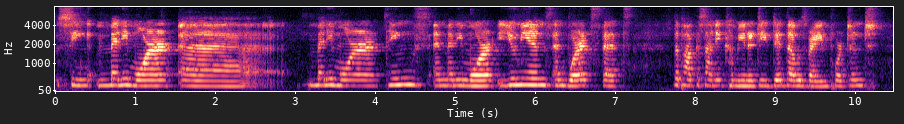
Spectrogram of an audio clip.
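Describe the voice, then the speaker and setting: Audible room echo surrounds a woman at a medium pitch. She talks at a fairly slow pace in a monotone, flat intonation. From Pakistan. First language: Urdu. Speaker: artist and curator. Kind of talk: lecture. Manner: hesitant, many fillers.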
